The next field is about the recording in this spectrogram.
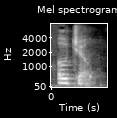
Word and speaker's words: ocho: But that crossed with one down, eight in Essen, which was acht, A-C-H-T. – Acht, yes. – Mm-hmm. And I find it interesting that in Spanish it's oco. – Ocho. – Ocho, which I know at least how to spell, if not pronounce.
